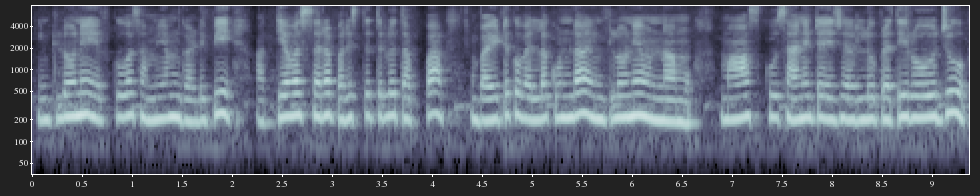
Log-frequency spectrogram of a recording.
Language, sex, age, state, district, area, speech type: Telugu, female, 18-30, Andhra Pradesh, Nellore, rural, spontaneous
